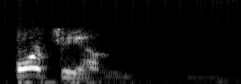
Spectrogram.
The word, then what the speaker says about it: Orpheum: I want to make sure I pronounce it right. Orpheum.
